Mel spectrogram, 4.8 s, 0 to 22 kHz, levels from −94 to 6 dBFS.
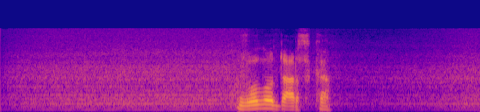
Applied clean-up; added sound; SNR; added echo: none; none; none; none.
